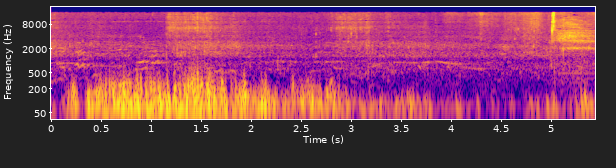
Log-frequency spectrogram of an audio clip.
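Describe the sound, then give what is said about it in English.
Small wake waves from a boat lap and slosh steadily against a lake shoreline, a continuous low, splashy wash with wind rumbling over it that eases off toward the end. “Do you hear the sound of the waves?”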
